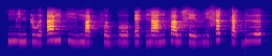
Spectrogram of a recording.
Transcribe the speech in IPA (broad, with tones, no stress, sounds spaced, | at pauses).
m i˨˩ n ʈ u˨˩˨ ə̯ ʔ a˧ ŋ k i˨˩˨ m a˨˩ k̚ f ə˨˩˨ w ɓ o˨˩ ʔ ɛ˨˩ k̚ n a˨˩˦ n f a˧ w s e˨˩˨ v i˨˩ s a˦˥ t̚ k a˨˩ t̚ ɓ ɨ˧ ə̯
